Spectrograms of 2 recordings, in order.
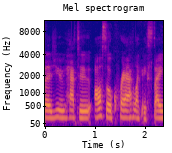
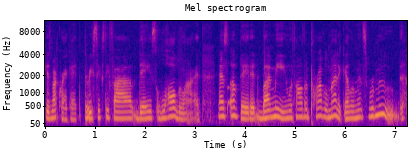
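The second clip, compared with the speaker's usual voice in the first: playful, sultry, put-on sexy voice; 4 dB quieter than usual. Reading out a rewritten log line in a put-on sexy voice. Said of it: "I'm putting on my sexy voice again".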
